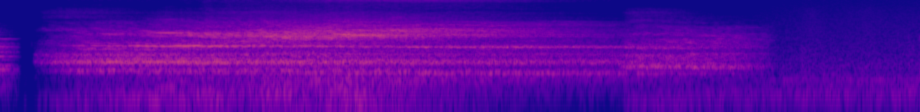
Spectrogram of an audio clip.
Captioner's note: scary sound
